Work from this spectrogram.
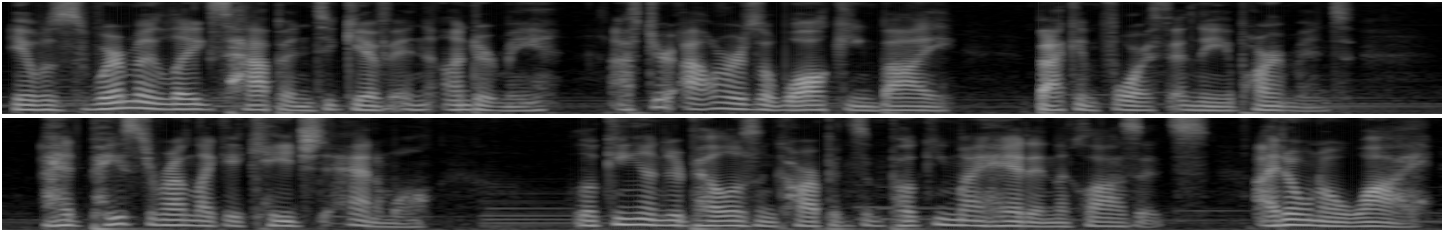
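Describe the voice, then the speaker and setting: A man's voice: medium pitch, moderate pace, faint music behind, natural voice. A man reading first-person visual novel narration as a numb, heartbroken man, subdued and brooding.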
